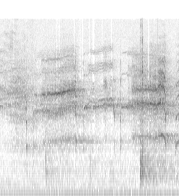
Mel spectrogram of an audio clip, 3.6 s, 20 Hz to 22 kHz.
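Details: Five-week-old Peregrine falcon nestlings calling at the nest on a camera feed, evening of 7 November 2023; high, strained, harmonic whining notes rising and falling, several overlapping, with a brief clatter partway through and steady background hum.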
